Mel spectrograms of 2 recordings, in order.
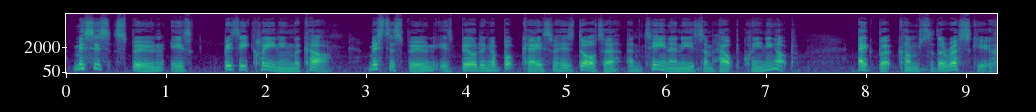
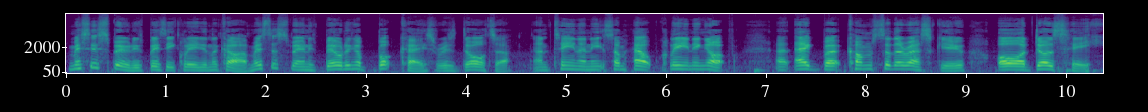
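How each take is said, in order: First: Said in the usual way. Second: Hammed-up dramatic read, rising to the end; cheesy cliffhanger narration; mock suspense. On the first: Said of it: "rereads the synopsis". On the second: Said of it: "attempted to introduce some kind of element of suspense".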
